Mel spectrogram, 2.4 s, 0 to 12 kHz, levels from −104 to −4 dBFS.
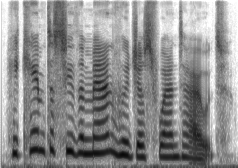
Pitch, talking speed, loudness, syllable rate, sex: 280 Hz, 250 wpm, -16 LUFS, 4.6 syllables/s, female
